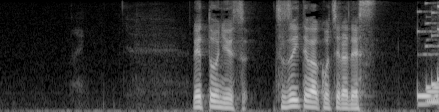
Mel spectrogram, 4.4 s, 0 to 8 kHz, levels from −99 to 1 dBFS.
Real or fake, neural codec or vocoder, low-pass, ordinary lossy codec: real; none; none; none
